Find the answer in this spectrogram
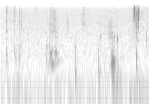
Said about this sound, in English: I'm going to take a little sip of coffee in the morning.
